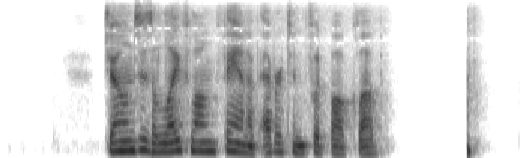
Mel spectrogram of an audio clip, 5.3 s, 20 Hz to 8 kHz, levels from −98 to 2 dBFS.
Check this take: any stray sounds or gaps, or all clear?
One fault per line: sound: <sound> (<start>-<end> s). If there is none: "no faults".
no faults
